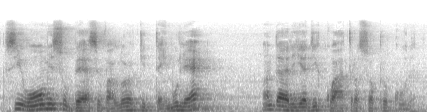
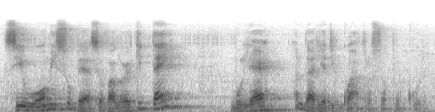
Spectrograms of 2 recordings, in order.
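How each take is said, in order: First: There is a pause after the word 'mulher'. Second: There is a pause after the word 'tem'. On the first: A man would crawl looking for the woman he undervalued. "colocou a vírgula depois da palavra mulher" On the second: A woman would crawl looking for the man who knew his worth. "se for homem que colocou a vírgula"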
